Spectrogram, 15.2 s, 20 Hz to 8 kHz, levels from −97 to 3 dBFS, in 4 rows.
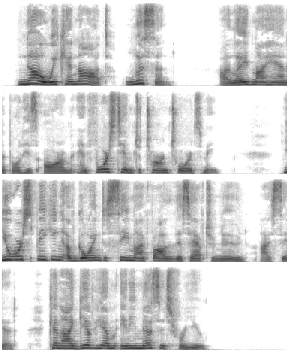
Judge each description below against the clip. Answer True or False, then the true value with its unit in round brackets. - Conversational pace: True (155 wpm)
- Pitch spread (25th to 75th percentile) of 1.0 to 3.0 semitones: False (4.6 semitones)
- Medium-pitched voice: False (200 Hz)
